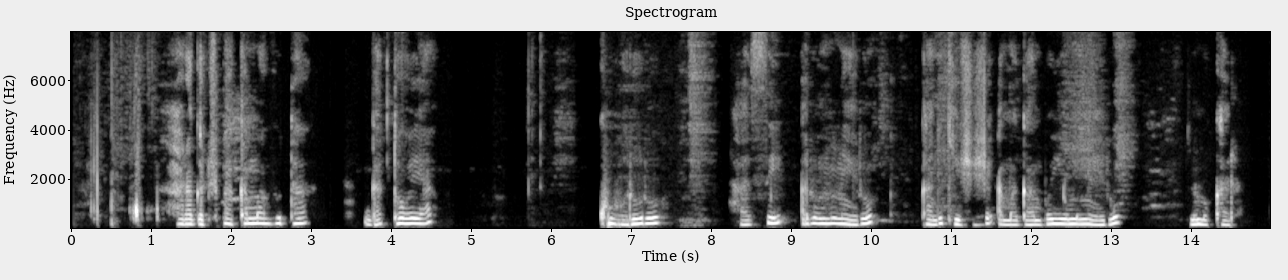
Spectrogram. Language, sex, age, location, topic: Kinyarwanda, male, 25-35, Kigali, health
